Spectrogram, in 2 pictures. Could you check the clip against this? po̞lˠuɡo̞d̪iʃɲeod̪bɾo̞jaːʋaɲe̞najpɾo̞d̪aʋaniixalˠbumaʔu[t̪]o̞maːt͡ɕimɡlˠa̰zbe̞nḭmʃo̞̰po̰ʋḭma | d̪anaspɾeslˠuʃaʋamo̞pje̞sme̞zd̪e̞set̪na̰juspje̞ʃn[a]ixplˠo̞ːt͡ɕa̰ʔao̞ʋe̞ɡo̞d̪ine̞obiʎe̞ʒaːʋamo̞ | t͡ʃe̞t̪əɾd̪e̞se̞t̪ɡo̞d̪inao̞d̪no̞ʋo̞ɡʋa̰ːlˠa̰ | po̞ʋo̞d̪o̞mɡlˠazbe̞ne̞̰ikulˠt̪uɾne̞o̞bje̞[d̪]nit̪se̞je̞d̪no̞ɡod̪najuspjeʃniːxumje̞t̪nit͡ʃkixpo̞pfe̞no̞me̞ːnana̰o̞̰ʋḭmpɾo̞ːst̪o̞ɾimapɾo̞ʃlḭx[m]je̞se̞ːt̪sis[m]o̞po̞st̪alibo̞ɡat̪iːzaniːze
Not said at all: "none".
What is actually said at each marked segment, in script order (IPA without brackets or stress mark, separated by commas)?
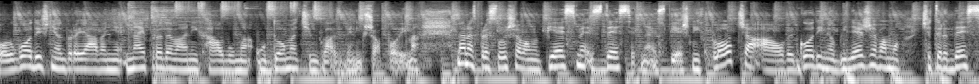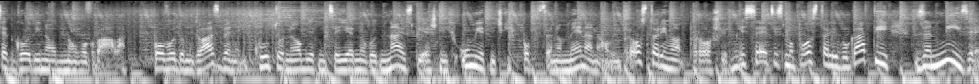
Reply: d̪, i, t̪, m, m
